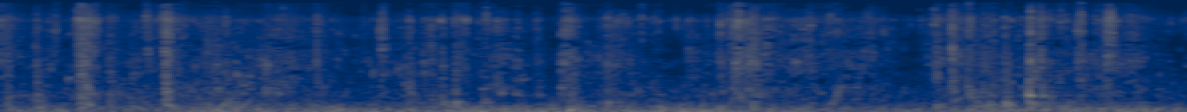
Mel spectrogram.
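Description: Water splashes and drips.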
